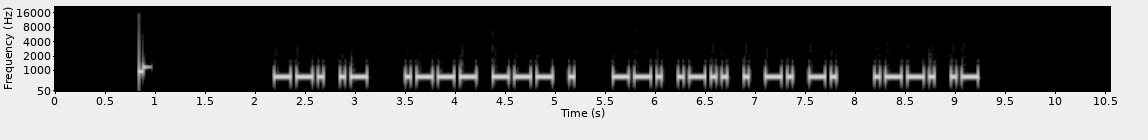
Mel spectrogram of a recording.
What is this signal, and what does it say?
Morse code, heard as a keyed tone, about 22 wpm, 700 Hz. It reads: GA JOE GLENN PA
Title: K1USN SST QSO Practice - 22wpm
